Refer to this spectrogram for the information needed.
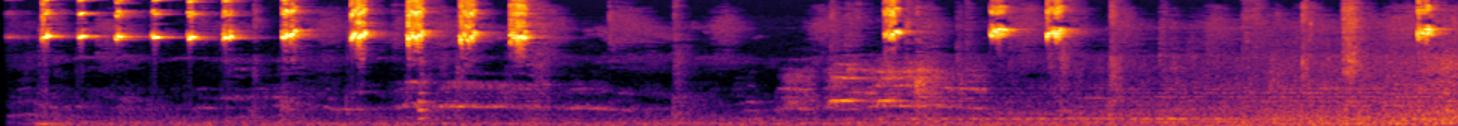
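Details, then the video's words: Young long-tailed shrike learning the Kunti song: a run of sharp, high, clipped notes about twice a second for three and a half seconds, then scattered fainter chattering notes over a steady low rumble. "Burung cendet muda , blajar Kunti"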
